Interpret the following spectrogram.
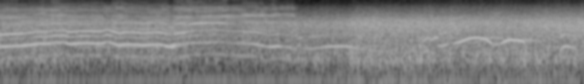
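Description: Heavy rain pouring down through trees and onto rocks. Over it, a man's voice holds one long, wavering cry for the first two seconds, then gives a few short yelps near the end.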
